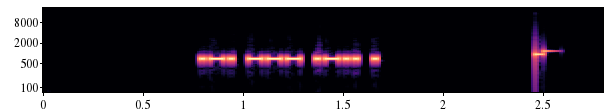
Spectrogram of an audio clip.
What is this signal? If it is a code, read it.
Morse code, heard as a keyed tone, about 53 wpm, 700 Hz. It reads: ROLE
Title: Sentences from Top 1000 Words - Review Part 6 - New Word Drill - 50wpm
